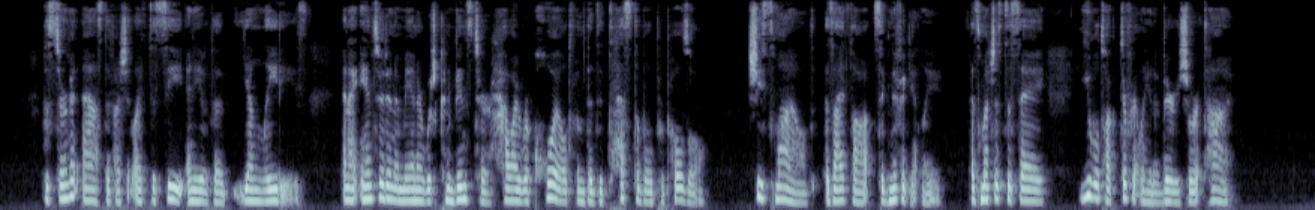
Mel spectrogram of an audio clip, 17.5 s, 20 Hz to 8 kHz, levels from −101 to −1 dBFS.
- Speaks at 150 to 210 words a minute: Yes, average, 165 wpm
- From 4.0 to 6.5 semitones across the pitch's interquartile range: No, average, 2.9 semitones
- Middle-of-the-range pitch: Yes, medium, 160 Hz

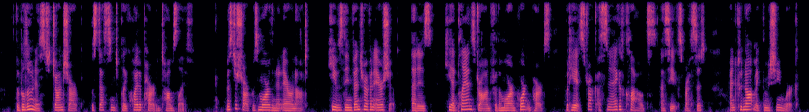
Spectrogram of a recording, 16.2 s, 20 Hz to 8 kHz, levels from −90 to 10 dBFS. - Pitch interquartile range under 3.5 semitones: No, average, 4.1 semitones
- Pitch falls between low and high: Yes, medium, 180 Hz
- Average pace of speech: No, fast, 215 wpm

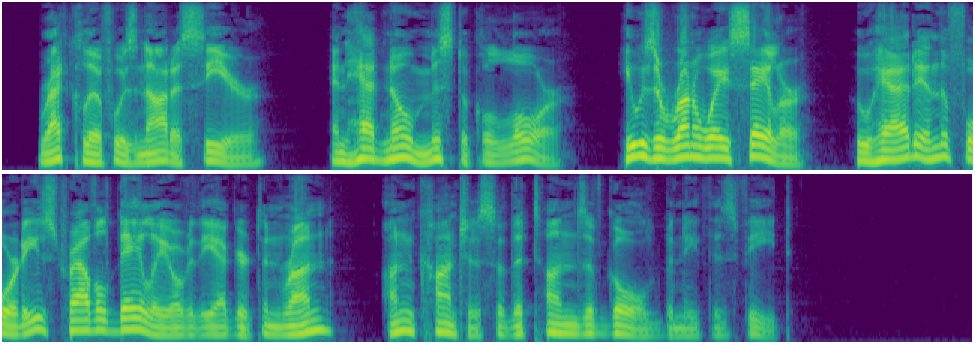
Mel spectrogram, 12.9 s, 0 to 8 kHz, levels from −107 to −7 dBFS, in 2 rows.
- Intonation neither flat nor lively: No, wide, 7.0 semitones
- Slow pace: No, average, 160 wpm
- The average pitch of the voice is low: Yes, low, 110 Hz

